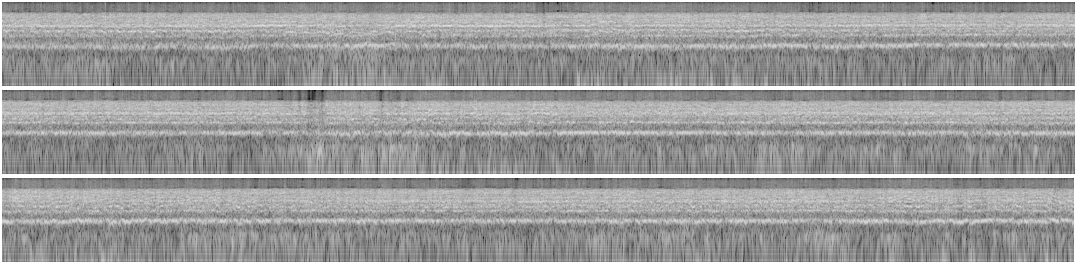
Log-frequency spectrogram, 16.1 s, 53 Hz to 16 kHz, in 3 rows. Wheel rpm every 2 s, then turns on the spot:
200, 200, 220, 230, 230, 220, 230, 230.
none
